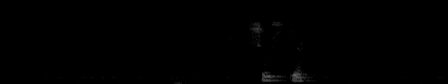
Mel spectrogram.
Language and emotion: Russian, neutral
